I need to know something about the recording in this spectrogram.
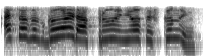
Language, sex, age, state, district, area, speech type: Kashmiri, female, 30-45, Jammu and Kashmir, Budgam, rural, conversation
